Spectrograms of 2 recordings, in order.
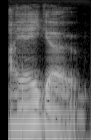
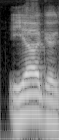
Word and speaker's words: Iago: Iago. I think that's how it's pronounced. Iago? Iago? Iago, there we are.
